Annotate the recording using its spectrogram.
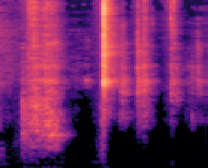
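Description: A Tokarev TT pistol being handled in gloved hands: a short scrape, then a sharp metallic click about a second in, followed by a few lighter clicks.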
